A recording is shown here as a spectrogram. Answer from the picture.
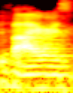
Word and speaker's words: Urias: it podemondar featuring virus it looks like virus but with an accent on the eye so i'm trying my best there okay yes continuing the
